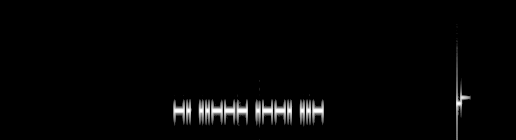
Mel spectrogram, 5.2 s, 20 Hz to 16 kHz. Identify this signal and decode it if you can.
Morse code, heard as a keyed tone, about 38 wpm, 700 Hz. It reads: N2PU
